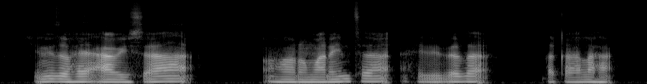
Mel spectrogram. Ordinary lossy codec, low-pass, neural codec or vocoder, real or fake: none; none; codec, 44.1 kHz, 7.8 kbps, Pupu-Codec; fake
